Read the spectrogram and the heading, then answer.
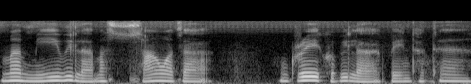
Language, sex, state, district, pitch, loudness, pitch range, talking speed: Rengma, female, Nagaland, Kohima, 155 Hz, -16 LUFS, 140-170 Hz, 115 wpm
